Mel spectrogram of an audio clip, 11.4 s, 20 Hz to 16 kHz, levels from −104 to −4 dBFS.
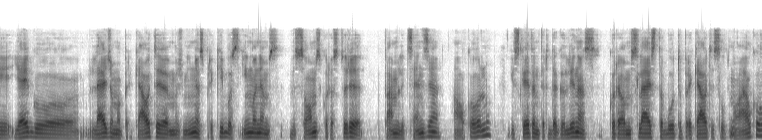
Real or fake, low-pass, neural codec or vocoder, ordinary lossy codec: fake; 7.2 kHz; codec, 16 kHz, 4.8 kbps, FACodec; AAC, 64 kbps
